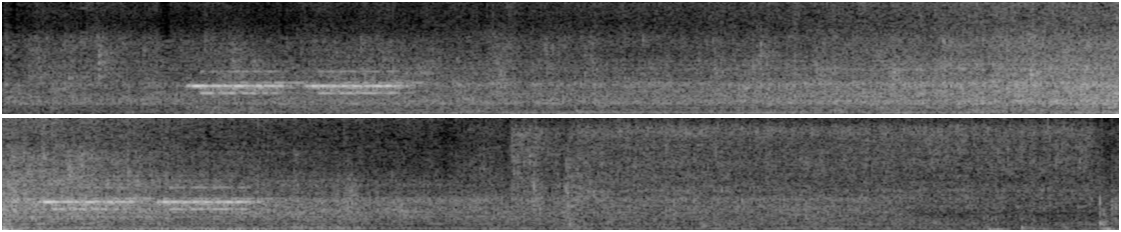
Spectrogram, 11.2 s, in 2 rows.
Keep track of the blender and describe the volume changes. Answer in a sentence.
The loudness of the blender goes up, then down.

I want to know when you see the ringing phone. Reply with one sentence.
The ringing phone can be heard from 0.9 to 2.5 s and from 5.8 to 7.4 s.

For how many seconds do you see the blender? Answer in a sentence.
You can hear the blender for 11 seconds altogether.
